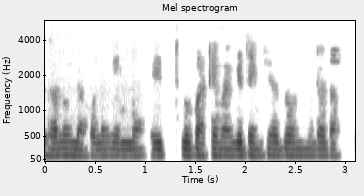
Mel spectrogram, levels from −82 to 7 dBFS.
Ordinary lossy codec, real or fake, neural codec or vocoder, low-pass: none; real; none; 5.4 kHz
